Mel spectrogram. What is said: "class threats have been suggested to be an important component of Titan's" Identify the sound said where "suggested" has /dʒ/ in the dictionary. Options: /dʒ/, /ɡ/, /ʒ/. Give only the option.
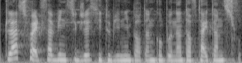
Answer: /ʒ/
